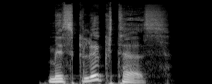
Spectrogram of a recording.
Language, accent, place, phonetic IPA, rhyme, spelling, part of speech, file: German, Germany, Berlin, [mɪsˈɡlʏktəs], -ʏktəs, missglücktes, adjective, De-missglücktes.ogg
- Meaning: strong/mixed nominative/accusative neuter singular of missglückt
